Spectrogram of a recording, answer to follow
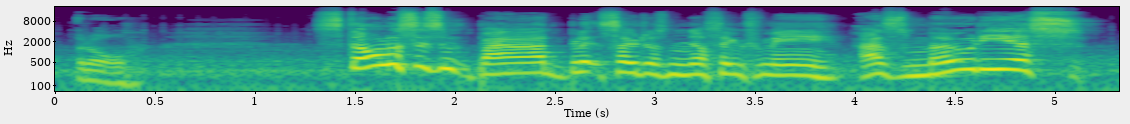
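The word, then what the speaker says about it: Blitzø: um what's blitzo sorry Blitz Blitz sorry the a is silent blitz's um uh friend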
